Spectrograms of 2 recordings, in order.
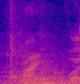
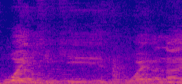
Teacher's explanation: Different islands, different districts, they use V sound, they use the W sound.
